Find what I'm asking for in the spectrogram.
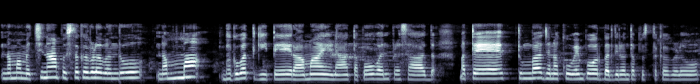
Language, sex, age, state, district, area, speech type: Kannada, female, 18-30, Karnataka, Chikkaballapur, rural, spontaneous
